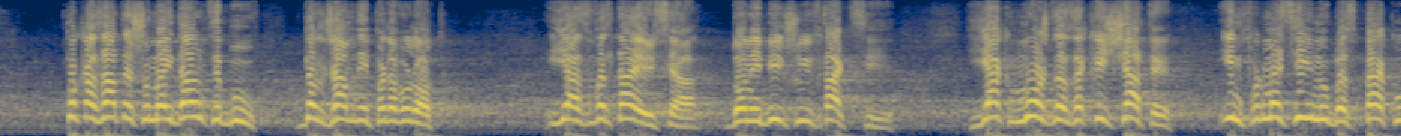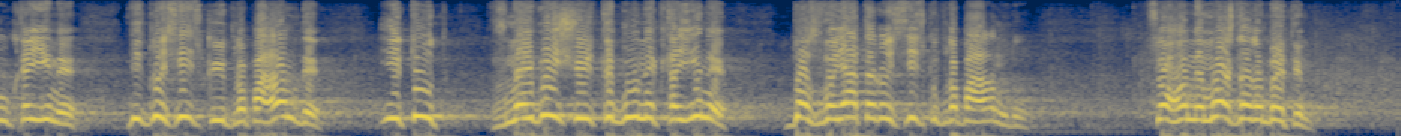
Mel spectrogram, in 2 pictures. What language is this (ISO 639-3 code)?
ukr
